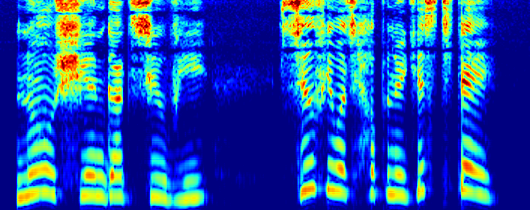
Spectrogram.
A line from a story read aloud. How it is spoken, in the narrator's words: piped Bibi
